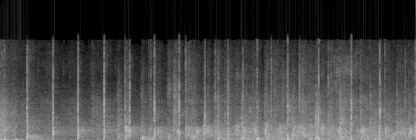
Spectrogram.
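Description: A room of people applauding, many hands clapping irregularly, with a low thump at the very start.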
